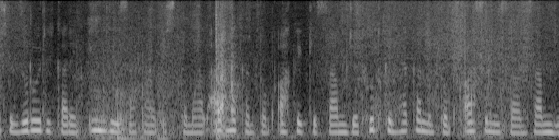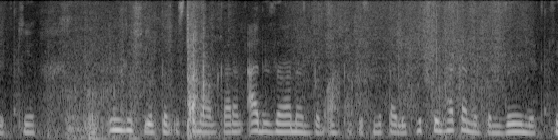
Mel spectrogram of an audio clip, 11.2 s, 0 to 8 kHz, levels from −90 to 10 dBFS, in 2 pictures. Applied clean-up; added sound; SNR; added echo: none; Tearing; 7 dB; none.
